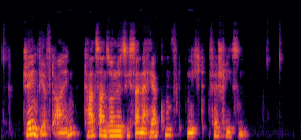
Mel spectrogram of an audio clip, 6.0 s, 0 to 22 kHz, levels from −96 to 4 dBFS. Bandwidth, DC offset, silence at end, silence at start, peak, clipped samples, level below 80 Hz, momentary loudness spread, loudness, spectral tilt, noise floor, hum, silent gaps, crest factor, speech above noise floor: 9 kHz; under 0.1%; 1.1 s; 0.45 s; -4 dBFS; under 0.1%; -56 dBFS; 11 LU; -20 LUFS; -5.5 dB/octave; -60 dBFS; none; none; 18 dB; 40 dB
